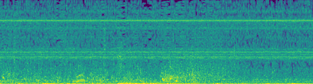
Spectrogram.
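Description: Water splashes as someone swims.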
